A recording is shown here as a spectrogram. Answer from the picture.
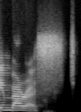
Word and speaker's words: embarrassed: If you see, the last sound is no vibration. So we say embarrassed, no embarrassed.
